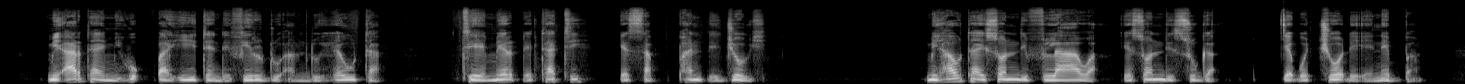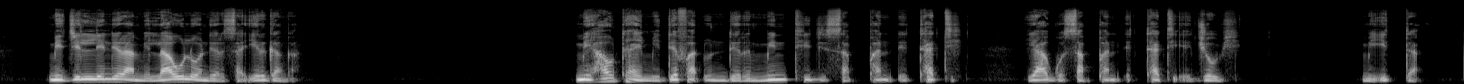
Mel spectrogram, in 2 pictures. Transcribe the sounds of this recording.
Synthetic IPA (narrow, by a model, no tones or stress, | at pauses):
miʔaɾtajmiɦuɓːahiːtɛndɛfiɾduʔa̰mduhɛwta | tʰɛmɛɾɗɛtatʰi | ʔɛsapʰːanɗɛd͡ʒowi | miɦawtajsonːdiflaːwa | ʔɛsonːdisuɡa̰ | ʔɛɓɔt͡ʃːɔɗɛ̰ʔɛnɛbːa̰mː | id͡ʒilːindiɾamilawlɔndɛɾsa̰ʔiɾɡaŋɡa̰m | mihawtajmidɛfaɗundɛɾmintʰid͡ʒisapːanɗɛtʰatʰi̥ | jaːɡɔsapːanɗɛtʰatʰḭɛ̰d͡ʒowi | mḭʔitːa̰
